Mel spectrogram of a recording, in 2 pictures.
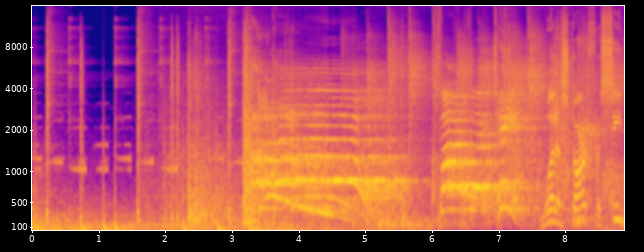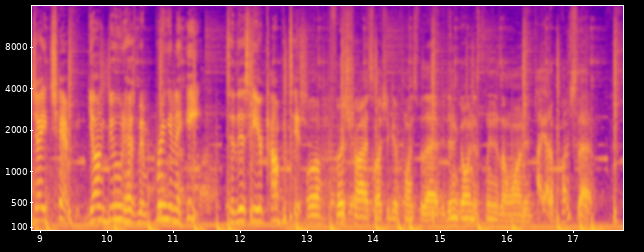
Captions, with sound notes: (yelling) Five foot 10! What a start for CJ Champion. Young dude has been bringing the heat to this here competition. - Well, first try so I should get points for that. It didn't go in as clean as I wanted, I gotta punch that.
